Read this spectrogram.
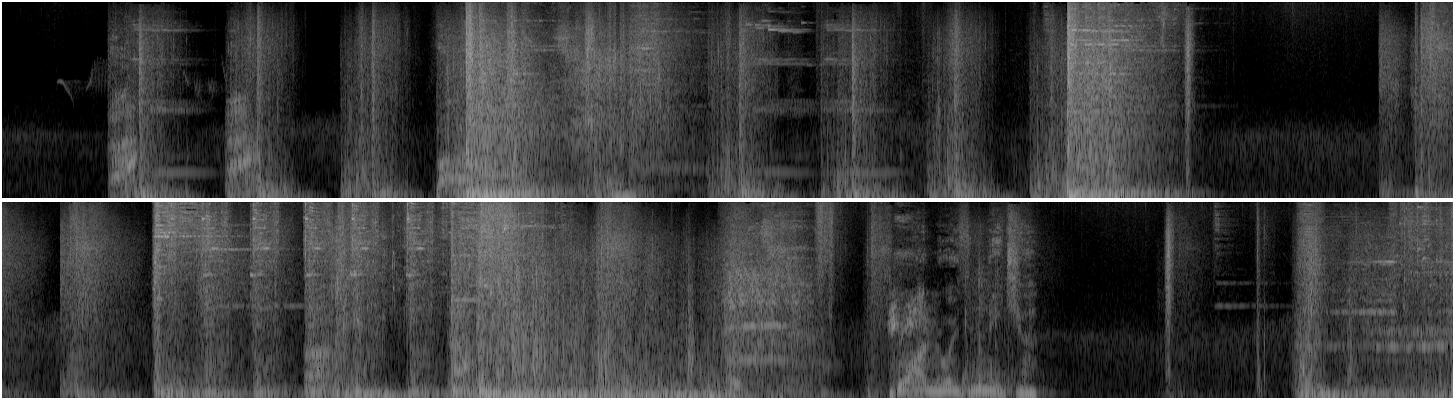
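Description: Fantasy battle sound effects whoosh and clash in short bursts.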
